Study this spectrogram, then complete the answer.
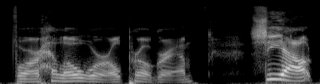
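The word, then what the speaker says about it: cout: our hello world program C out pronounced C out that stands for character output stream the hello the yarn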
